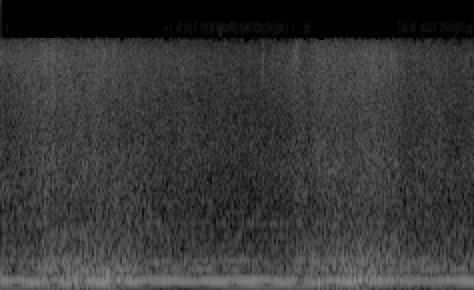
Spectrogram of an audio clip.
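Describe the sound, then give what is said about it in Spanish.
Continuous washing of sea waves on the shore with gentle swells rising and falling, moderately loud, over a steady low drone; no voices. “Escuchas el mar.”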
